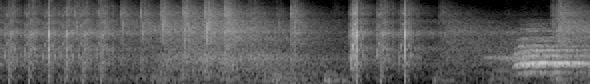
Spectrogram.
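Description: Airsoft electric guns firing in an indoor arena: a quick run of shots at about six a second, then a few louder single shots about three and a half seconds in. Near the end a man gives a held shout.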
